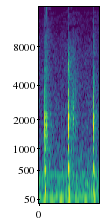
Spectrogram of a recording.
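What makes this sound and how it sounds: A solid, thick vinyl doll, a 36 cm Paola Reina-style doll, is tapped three times, giving short, dry knocks with a bright click and almost no ring. The doll is judged good quality and durable, not cheap.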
